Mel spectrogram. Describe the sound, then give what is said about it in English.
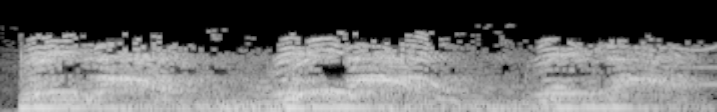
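Hundreds of protesters in Denver, protesting the annual meeting of the American Legislative Exchange Council (ALEC), loudly chant "Resist!" three times in a steady rhythm, each shout swelling and fading with a brief pause between them, many voices blending together. “Now, for more on ALEC and why these protesters are yelling resist and are very upset, let's turn to Anya Kamenetz from the NPR Ed team.”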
